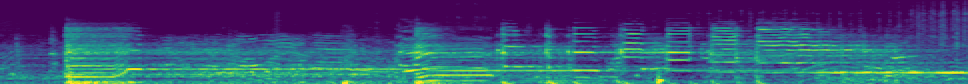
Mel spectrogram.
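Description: Amplified electric guitar playing live, with chords and held notes that change every second or two, and voices shouting over it.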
